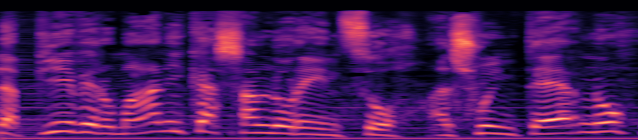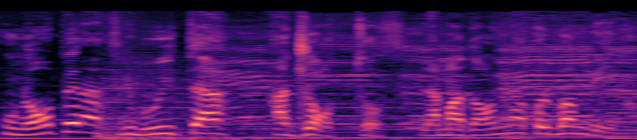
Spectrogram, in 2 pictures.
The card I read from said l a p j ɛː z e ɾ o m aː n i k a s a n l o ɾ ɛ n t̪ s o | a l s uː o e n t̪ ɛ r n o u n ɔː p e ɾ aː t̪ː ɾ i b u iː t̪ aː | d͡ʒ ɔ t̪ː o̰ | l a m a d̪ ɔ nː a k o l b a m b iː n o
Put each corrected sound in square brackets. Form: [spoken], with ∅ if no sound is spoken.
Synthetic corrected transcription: l a p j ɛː [v] e ɾ o m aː n i k a s a n l o ɾ ɛ n t̪ s o | a l s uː o [i] n t̪ ɛ r n o u n ɔː p e ɾ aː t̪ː ɾ i b u iː t̪ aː | d͡ʒ ɔ t̪ː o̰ | l a m a d̪ ɔ nː a k o l b a m b iː n o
